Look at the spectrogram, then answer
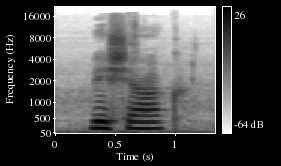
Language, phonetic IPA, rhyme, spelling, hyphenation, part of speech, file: Czech, [ˈvjɛʃaːk], -ɛʃaːk, věšák, vě‧šák, noun, Cs-věšák.ogg
- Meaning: coat rack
